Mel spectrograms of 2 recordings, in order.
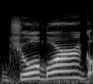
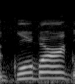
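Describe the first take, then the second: First: Julberg drawn out with a "j" sound at the start; slow, careful Julberg with soft G; soft G pronunciation. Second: Gulberg drawn out with a hard "g" at the start; slow, careful Gulberg with hard G; hard G pronunciation. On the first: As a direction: say Julberg slowly, starting as in "jump". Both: Shown as a demonstration. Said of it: "like a soft G or a hard G".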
